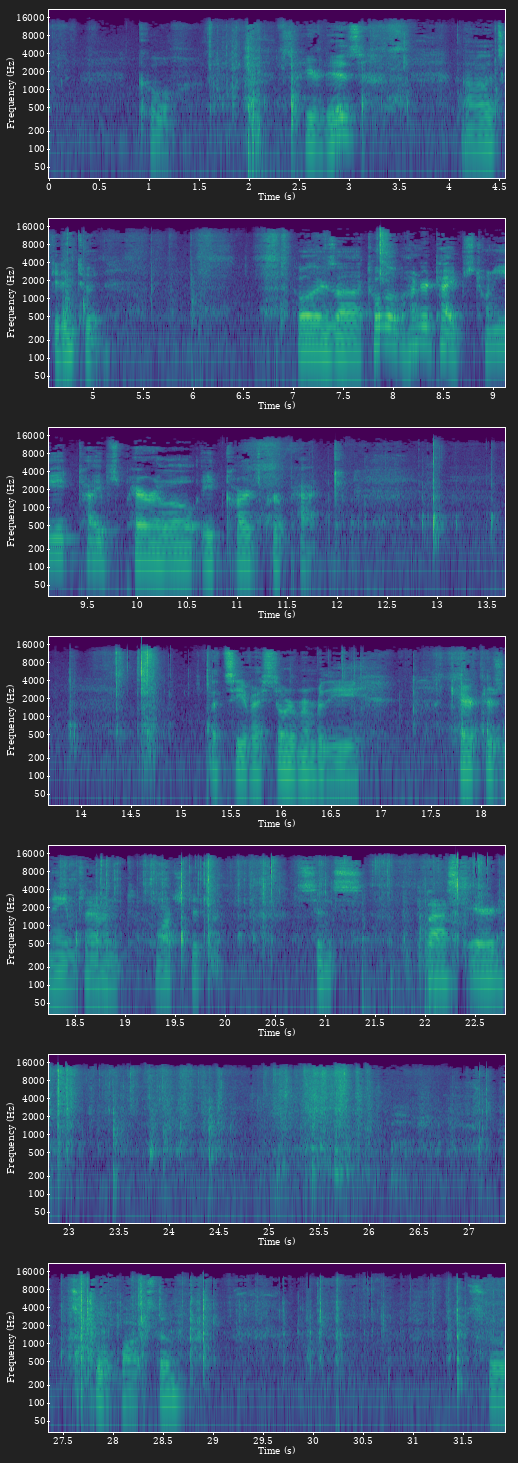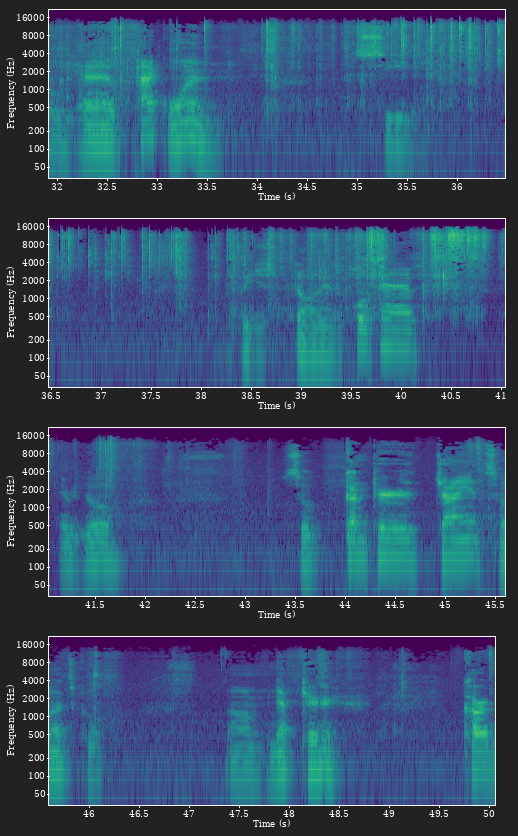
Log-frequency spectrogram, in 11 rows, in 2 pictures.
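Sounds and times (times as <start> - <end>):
cardboard rustle: 17.6 - 29.1, 29.8 - 41.8.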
